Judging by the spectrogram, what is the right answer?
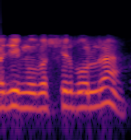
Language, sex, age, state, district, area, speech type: Urdu, male, 45-60, Uttar Pradesh, Muzaffarnagar, urban, conversation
